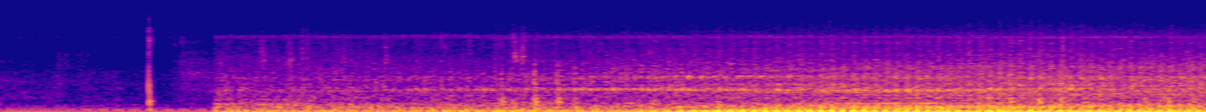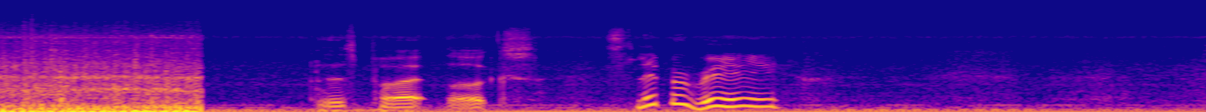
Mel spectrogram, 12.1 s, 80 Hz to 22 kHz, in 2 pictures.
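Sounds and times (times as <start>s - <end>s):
golf cart engine running: 1.1s - 7.1s.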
